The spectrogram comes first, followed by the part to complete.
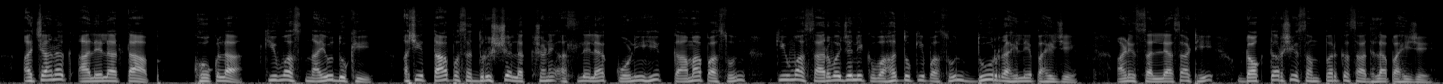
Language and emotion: Marathi, neutral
